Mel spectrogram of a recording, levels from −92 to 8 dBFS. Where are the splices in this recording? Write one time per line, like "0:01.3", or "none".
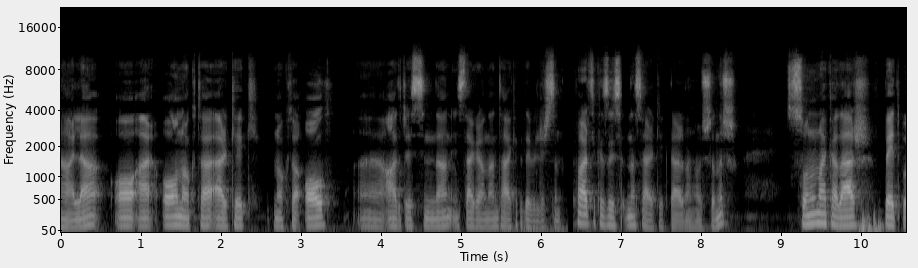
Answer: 0:07.0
